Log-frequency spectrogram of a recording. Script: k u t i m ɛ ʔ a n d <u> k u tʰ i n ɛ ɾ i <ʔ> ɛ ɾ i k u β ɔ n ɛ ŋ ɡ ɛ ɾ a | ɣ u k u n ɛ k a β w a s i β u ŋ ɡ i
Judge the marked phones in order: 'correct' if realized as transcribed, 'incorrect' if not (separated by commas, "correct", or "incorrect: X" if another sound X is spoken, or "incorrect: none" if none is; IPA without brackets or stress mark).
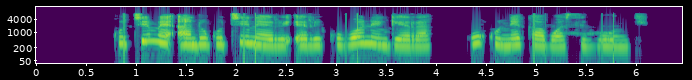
correct, correct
